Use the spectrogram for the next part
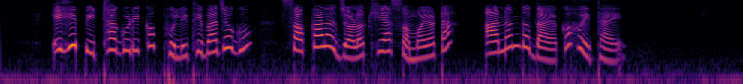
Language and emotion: Odia, happy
